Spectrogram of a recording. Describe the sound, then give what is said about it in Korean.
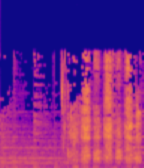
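A dog named Poppy pants in quick, rhythmic breathy bursts, growing steadier and louder after a brief quiet start, with no one speaking. “뭐라고 말 좀 해봐라, 이 강아지야.”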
